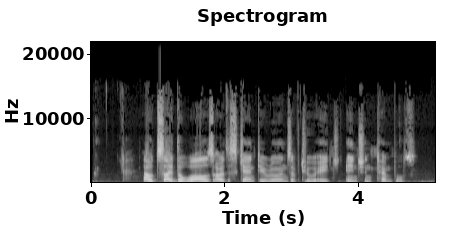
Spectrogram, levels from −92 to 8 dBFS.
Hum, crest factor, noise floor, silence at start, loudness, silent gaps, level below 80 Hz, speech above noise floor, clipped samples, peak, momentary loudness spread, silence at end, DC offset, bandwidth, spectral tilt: none; 20 dB; -40 dBFS; 0.05 s; -18 LUFS; none; -48 dBFS; 21 dB; under 0.1%; 0 dBFS; 11 LU; 0.15 s; under 0.1%; 16 kHz; -2 dB/octave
